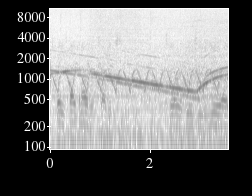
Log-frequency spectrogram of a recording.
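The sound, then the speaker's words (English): Loud state police cruiser sirens wail together as they chase a crook's car, one sweeping slowly in pitch while another yelps in rapid rising-and-falling warbles, over a low rumble of engines. “Now he's also outnumbered, with the state police hot on his tail.”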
